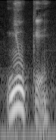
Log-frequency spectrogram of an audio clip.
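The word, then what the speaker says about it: ñuke: escuchemos decir ok y puede ser que escuchemos también decir new qué por eso no vamos a usar la tilde para escribir los acentos porque van a cambiar según la región escuchen cómo se pronuncia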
